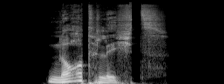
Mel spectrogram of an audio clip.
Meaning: genitive of Nordlicht
- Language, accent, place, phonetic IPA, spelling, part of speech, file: German, Germany, Berlin, [ˈnɔʁtˌlɪçt͡s], Nordlichts, noun, De-Nordlichts.ogg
